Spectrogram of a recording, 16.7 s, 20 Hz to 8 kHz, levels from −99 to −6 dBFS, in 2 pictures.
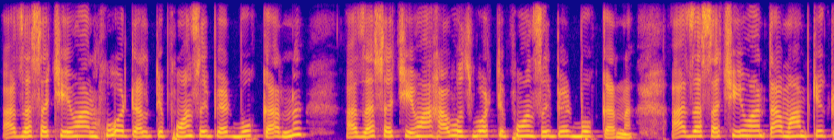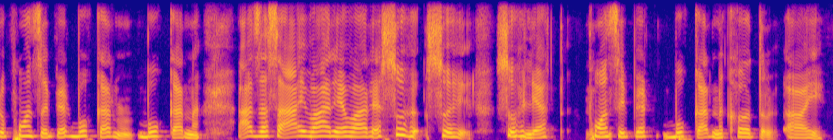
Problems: constant background noise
